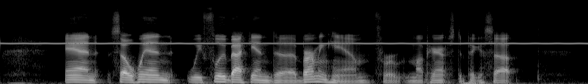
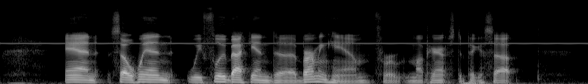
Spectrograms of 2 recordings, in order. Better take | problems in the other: second | high-pitched whine; loud; throughout; 2.5 kHz, 6 dB below the speech; faint in the second

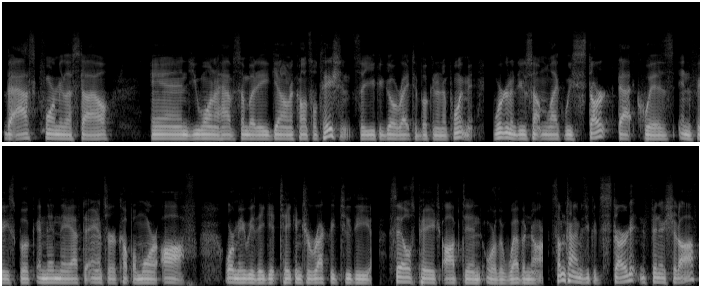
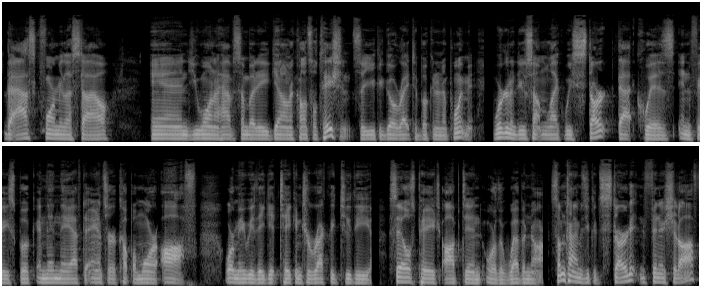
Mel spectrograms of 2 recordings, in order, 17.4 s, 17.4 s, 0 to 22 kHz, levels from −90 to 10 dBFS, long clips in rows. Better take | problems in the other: second | muffled; very; fading above 1.5 kHz

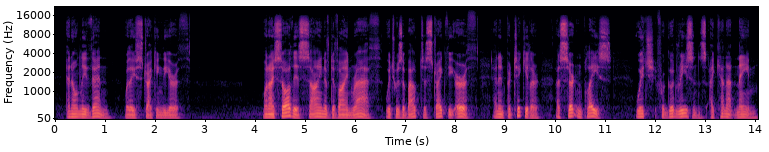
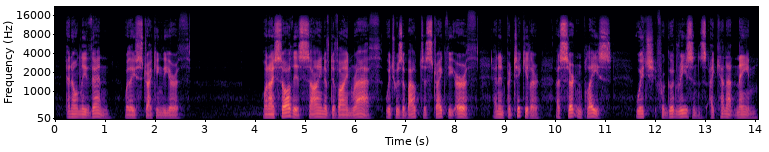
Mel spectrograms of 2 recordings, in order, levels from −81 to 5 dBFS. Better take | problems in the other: first | thin; somewhat; fading below 850 Hz

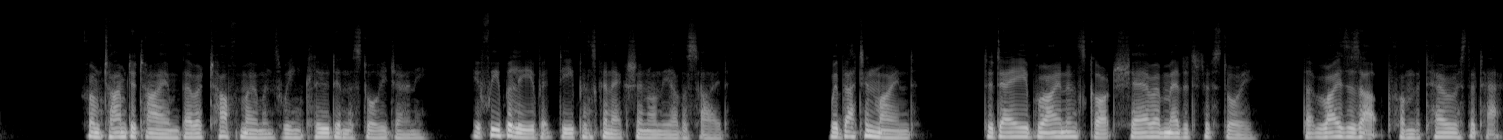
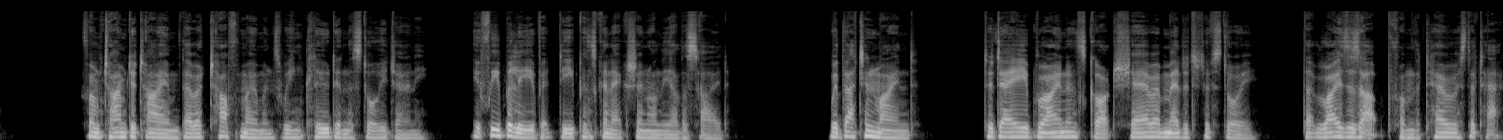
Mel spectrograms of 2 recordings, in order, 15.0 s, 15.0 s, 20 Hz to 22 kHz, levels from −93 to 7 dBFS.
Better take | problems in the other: second | muffled; very; fading above 2 kHz

